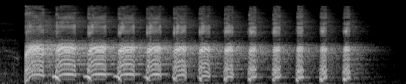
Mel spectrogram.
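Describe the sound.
A duck call, just reassembled with its reed flicked back into place, is blown, sounding a rapid string of about a dozen raspy quacks in a steady rhythm that gradually taper off in loudness. No one talks.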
